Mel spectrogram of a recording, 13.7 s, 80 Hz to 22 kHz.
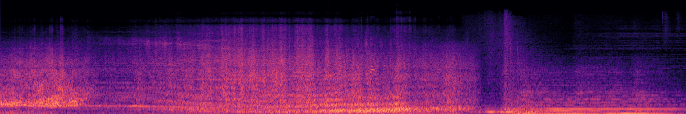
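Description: Loud, sustained roar of McDonnell Douglas F-15 Eagle fighter jet engines, with a rising and falling whine as the aircraft passes close, ending in a deep rumble.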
